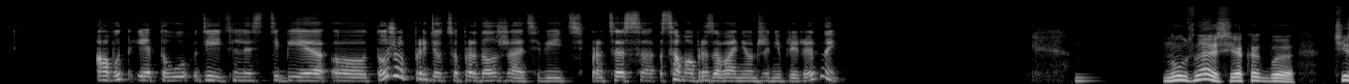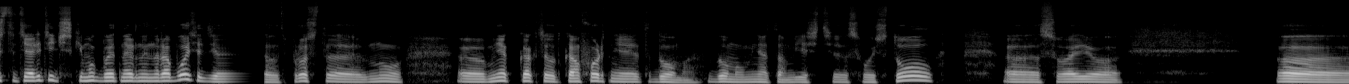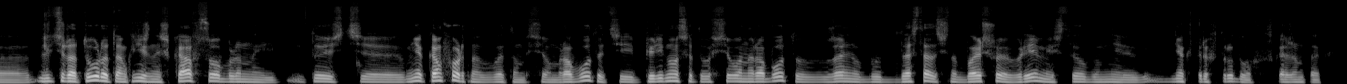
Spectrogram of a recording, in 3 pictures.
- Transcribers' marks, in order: tapping; other background noise; distorted speech
- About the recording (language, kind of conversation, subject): Russian, advice, Как мне начать регулярно тренироваться, если я постоянно откладываю занятия?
